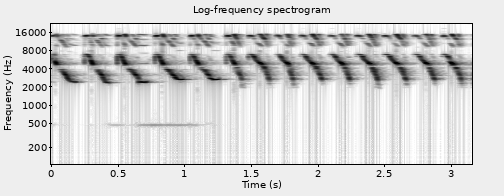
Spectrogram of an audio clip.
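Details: Singing canary used to teach young birds to sing, delivering a long, sharp run of downward-swept whistles that speed up into a rapid rolling trill of quick repeated notes.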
